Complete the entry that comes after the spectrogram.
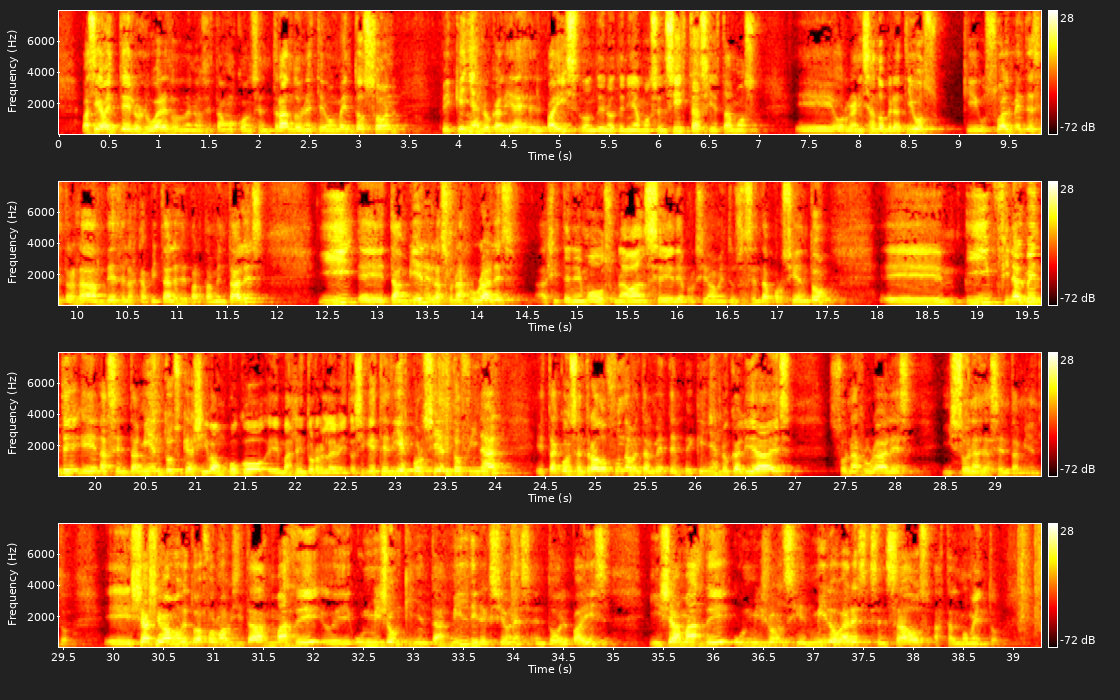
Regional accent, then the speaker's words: Uruguay

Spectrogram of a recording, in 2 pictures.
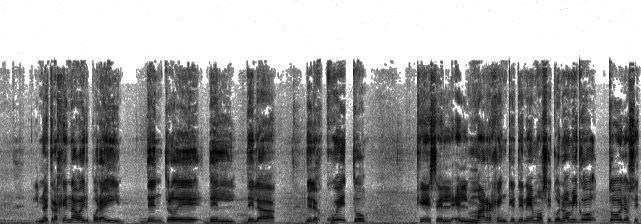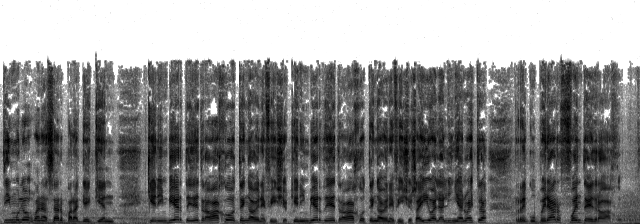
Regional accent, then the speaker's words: Uruguay; primero como habitantes del mundo de los otros países y sobre todo como uruguayos, que tenemos toda la intención de que el turismo, que es un gran motor de nuestro país

